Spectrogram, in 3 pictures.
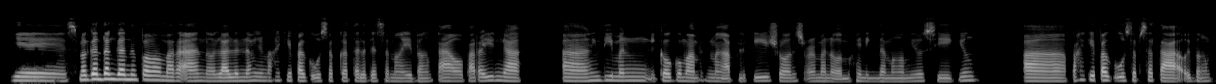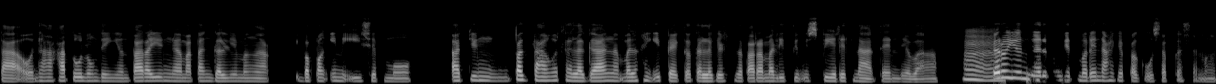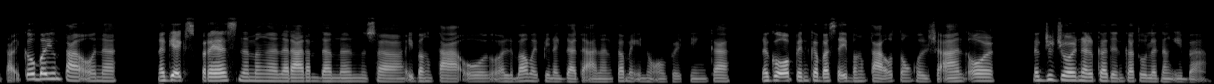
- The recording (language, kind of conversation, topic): Filipino, podcast, Ano ang ginagawa mo para hindi ka masyadong mag-isip nang mag-isip?
- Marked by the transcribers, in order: other background noise; tapping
